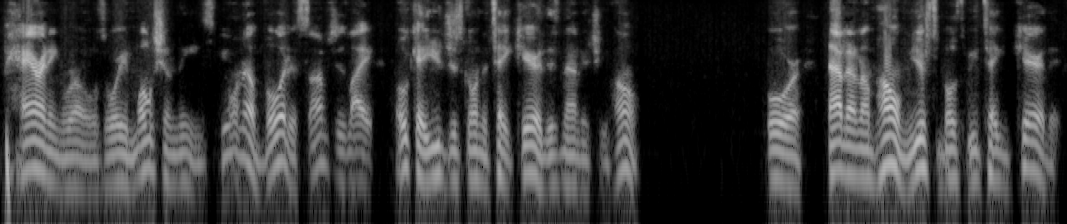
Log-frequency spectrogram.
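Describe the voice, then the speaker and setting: A man hosting a podcast, giving earnest, reflective advice in a measured way and checking in with the listener as he goes. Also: fairly low pitch, no echo. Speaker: podcast host.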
